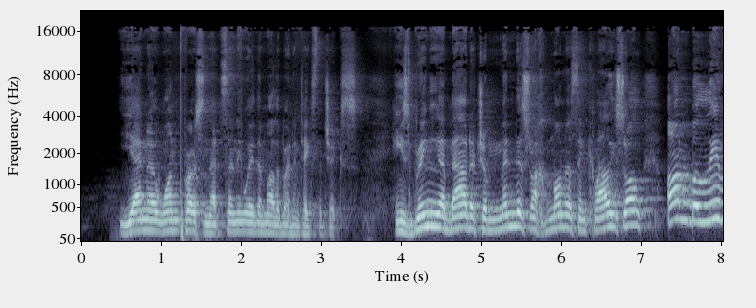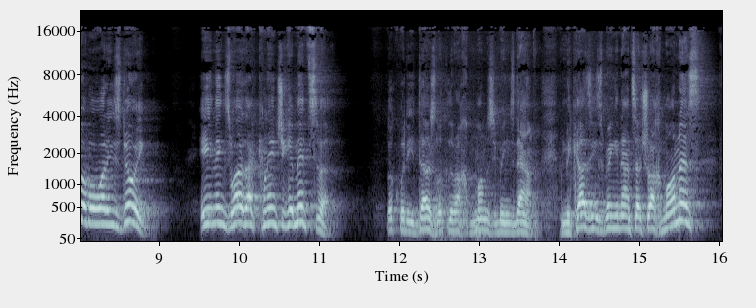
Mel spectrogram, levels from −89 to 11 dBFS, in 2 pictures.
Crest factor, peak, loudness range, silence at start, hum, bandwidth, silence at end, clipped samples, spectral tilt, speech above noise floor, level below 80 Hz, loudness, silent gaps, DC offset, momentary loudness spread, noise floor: 14 dB; 0 dBFS; 4 LU; 0.5 s; none; 17.5 kHz; 0.2 s; under 0.1%; -5.5 dB/octave; 44 dB; -50 dBFS; -13 LUFS; none; under 0.1%; 11 LU; -57 dBFS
